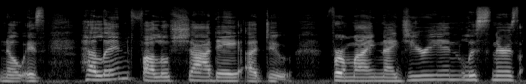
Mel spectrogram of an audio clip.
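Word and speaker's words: Folasade: And if you also listen carefully in that name, if you heard the pronunciation in her middle name, it's Falushade, and that is how her artist name came to be by taking out the Shade in Falushade.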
